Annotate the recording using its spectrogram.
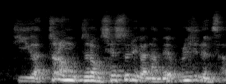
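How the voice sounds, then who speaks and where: The man's voice has a dark, mellow tone. Audible room echo surrounds it. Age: old. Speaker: physiognomy lecturer. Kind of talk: lecture. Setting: seminar with audience. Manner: casual storytelling.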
